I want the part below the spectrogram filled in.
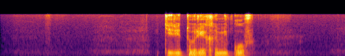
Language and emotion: Russian, neutral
